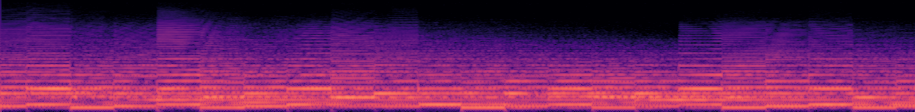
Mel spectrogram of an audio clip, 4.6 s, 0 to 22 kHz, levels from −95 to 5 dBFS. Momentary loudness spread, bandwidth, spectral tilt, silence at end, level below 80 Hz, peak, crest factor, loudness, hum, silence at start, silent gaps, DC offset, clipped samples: 2 LU; 10.5 kHz; -7 dB/octave; 0 s; -70 dBFS; -14 dBFS; 12 dB; -25 LUFS; none; 0 s; none; under 0.1%; under 0.1%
